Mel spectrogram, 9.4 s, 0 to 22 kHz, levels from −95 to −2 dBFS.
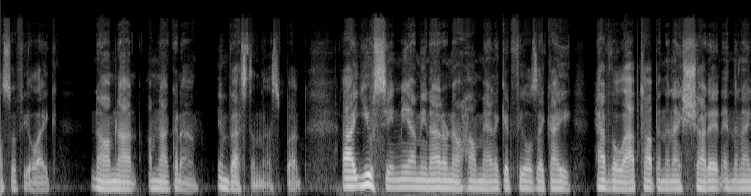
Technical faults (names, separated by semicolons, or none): scattered short gaps; lost packet rebuilt from error correction; short concealed packet loss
